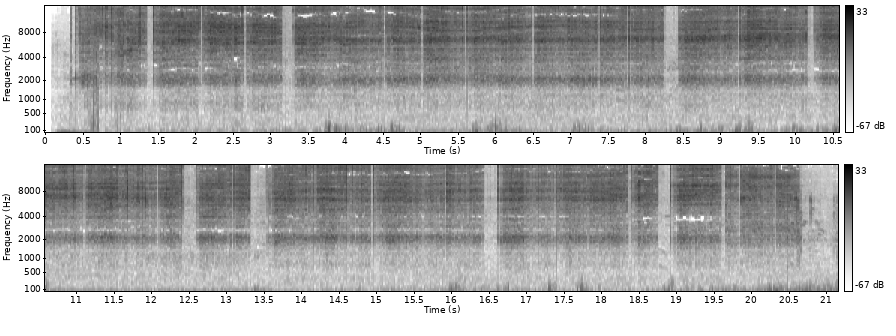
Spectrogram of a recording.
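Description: Electric arc welding on a steel rail: the arc crackles and sizzles steadily, cutting out briefly a few times, as weld metal is built up on worn, damaged rail edges.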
